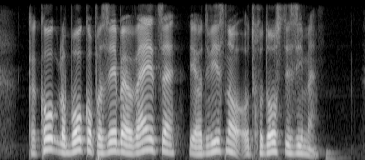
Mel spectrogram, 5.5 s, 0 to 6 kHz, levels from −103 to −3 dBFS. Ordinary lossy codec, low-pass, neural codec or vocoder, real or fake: none; 5.4 kHz; none; real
